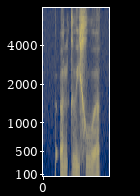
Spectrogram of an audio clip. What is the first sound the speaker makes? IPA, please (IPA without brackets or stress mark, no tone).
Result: ʔ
